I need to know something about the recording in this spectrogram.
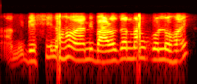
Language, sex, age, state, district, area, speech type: Assamese, male, 60+, Assam, Udalguri, rural, conversation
